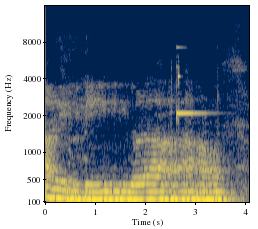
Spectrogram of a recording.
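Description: A man chanting into a microphone in long, steady held notes, pausing briefly near the end before the chant resumes.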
